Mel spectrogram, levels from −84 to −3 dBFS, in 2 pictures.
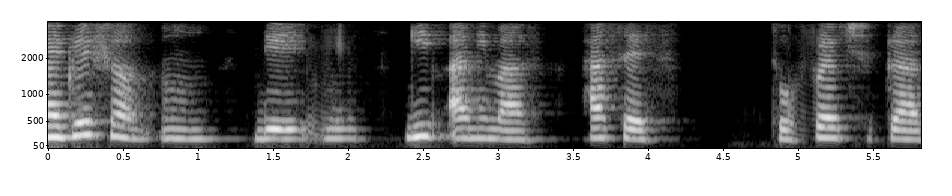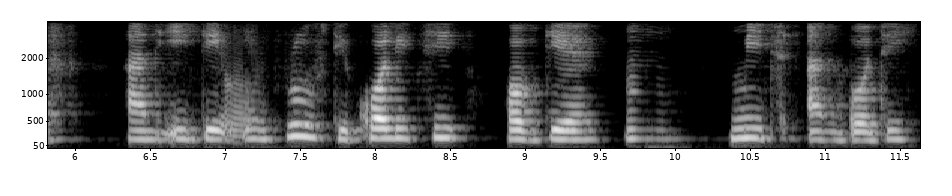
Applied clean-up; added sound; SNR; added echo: neural mask model DeepFilterNet 3.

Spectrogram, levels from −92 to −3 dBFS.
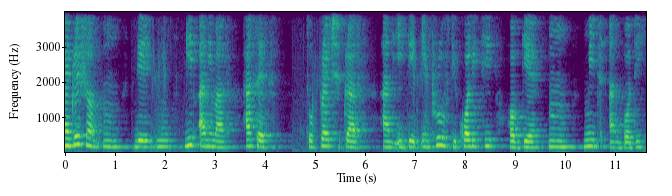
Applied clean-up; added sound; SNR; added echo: neural separator model SepFormer DNS4.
